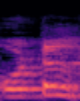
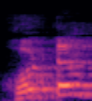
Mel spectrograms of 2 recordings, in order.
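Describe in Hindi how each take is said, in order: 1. यह शब्द सीधे स्वर से शुरू होता है। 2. यह शब्द h ध्वनि से शुरू होता है। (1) "पहले होटल को ओटल कहा जाता था" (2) "जब होटल को आप ह से बोलते हैं"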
